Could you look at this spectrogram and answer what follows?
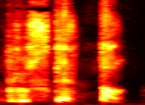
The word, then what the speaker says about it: bruschetta: Ja, just det, och där har vi den där H-grejen. Det blir bruschetta. – Okej. – Det är K.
